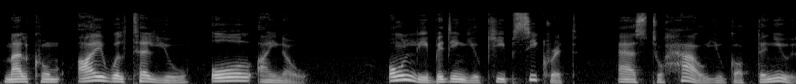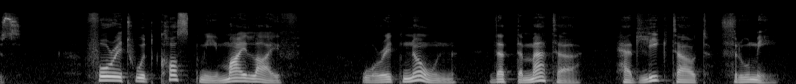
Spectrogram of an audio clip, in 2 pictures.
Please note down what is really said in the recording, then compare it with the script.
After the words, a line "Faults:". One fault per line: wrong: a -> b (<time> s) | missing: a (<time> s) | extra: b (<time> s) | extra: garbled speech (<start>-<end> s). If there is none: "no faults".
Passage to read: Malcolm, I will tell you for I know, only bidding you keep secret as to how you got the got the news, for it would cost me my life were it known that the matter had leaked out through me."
Malcolm, I will tell you all I know, only bidding you keep secret as to how you got the news, for it would cost me my life were it known that the matter had leaked out through me."
Faults:
wrong: for -> all (2.1 s)
missing: got the (7.7 s)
